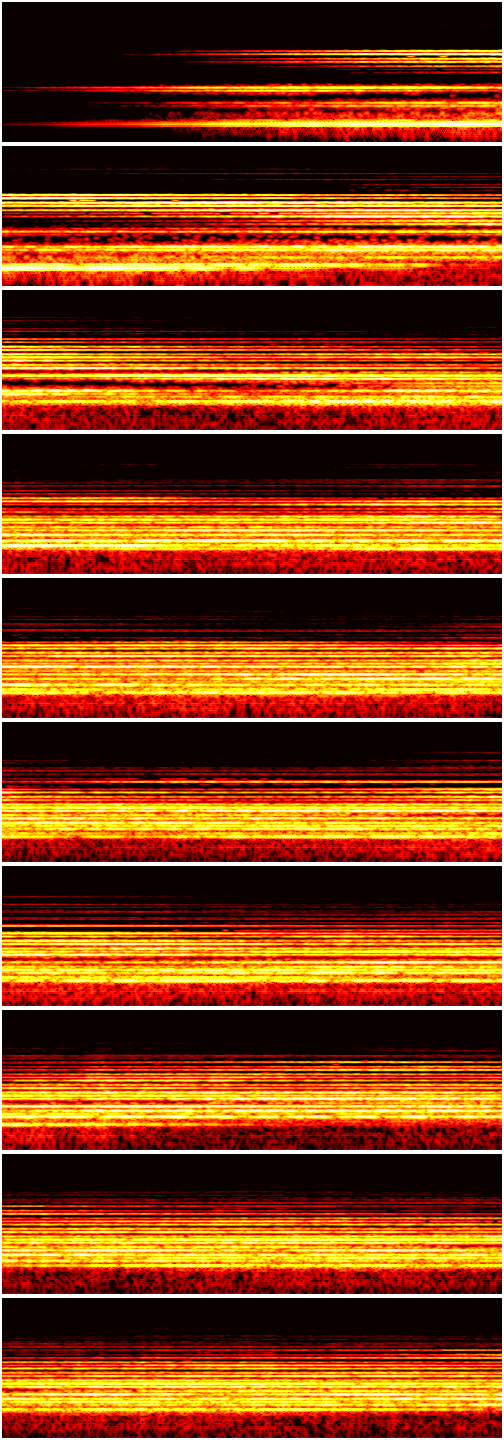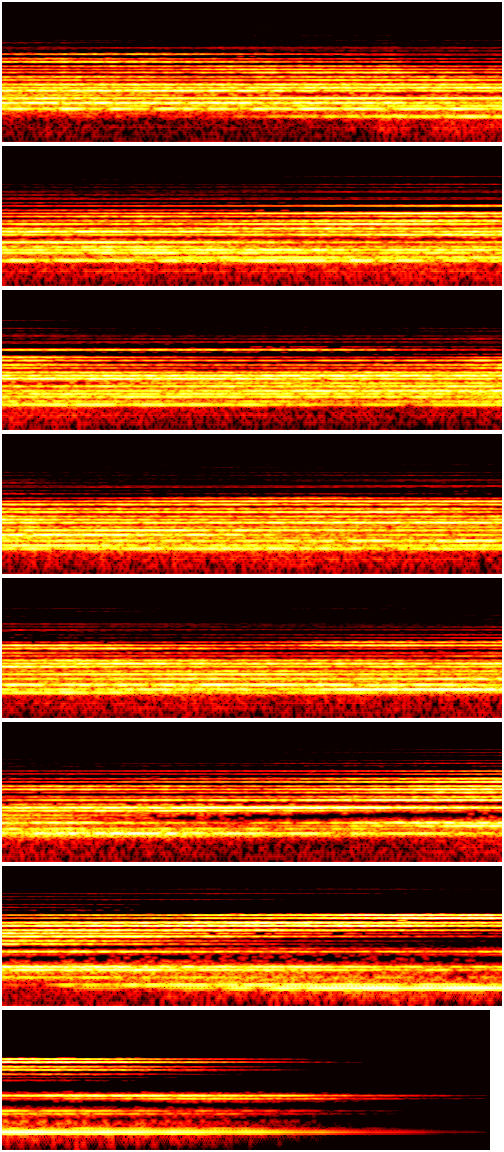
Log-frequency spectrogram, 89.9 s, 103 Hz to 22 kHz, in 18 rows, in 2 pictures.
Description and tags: [33] s-vibe-reverrrb-soundscape-rvrs-st
vibraphone, evolving, ambient, pad, soundscape, pentatonic, vibe, symmetric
